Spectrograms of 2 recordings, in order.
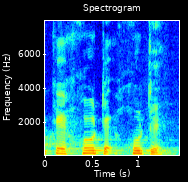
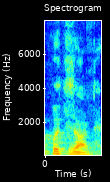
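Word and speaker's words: Quixote: وہاں ایکس جو ہے اس کو ایکس نہیں پڑھتے اسپینش میں، اس کو ہے پڑھتے ہیں، یا خے سے ملتی جلتی. تو اس کا تلفظ ہے ڈان کیحوٹے، اور ہماری اردو میں اس کا نام ڈان کوئکزاٹ ہے.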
